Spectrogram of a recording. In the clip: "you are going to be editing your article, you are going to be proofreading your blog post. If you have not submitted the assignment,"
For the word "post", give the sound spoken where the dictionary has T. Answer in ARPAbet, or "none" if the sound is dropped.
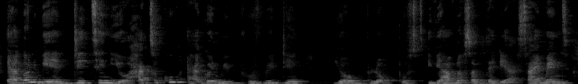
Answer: T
